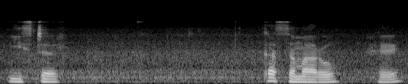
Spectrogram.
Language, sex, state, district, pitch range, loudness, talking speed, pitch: Hindi, male, Maharashtra, Mumbai Suburban, 115-135 Hz, -18 LUFS, 75 wpm, 125 Hz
